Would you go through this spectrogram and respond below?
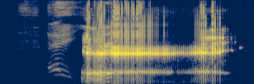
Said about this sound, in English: Hey. Rude. That was the second virtual burp we've had.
